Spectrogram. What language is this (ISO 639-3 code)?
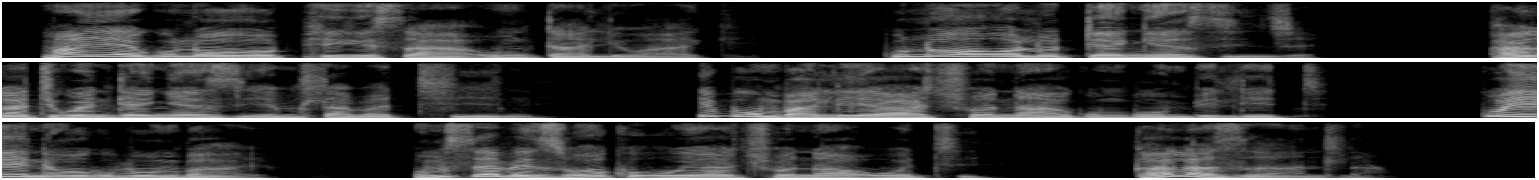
nde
